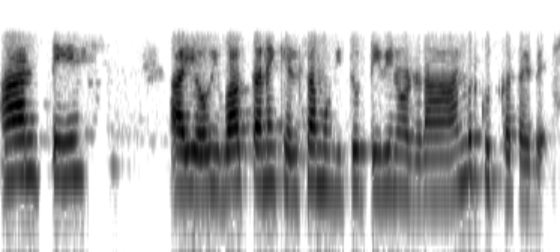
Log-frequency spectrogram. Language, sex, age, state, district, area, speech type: Kannada, female, 18-30, Karnataka, Mandya, urban, conversation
